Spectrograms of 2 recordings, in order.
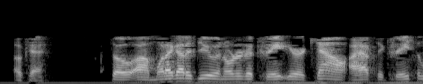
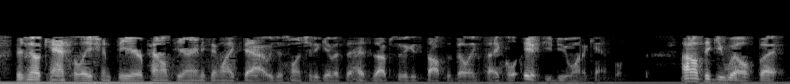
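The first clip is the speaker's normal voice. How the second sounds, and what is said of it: Very fast scripted speech. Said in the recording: “That's why I'm able to say it so fast.”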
